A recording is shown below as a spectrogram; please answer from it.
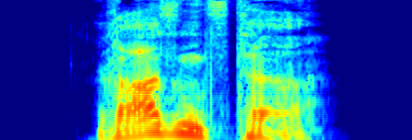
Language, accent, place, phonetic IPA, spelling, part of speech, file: German, Germany, Berlin, [ˈʁaːzn̩t͡stɐ], rasendster, adjective, De-rasendster.ogg
- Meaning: inflection of rasend: 1. strong/mixed nominative masculine singular superlative degree 2. strong genitive/dative feminine singular superlative degree 3. strong genitive plural superlative degree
